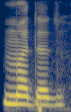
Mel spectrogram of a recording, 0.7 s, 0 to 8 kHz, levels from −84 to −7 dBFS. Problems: constant background noise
